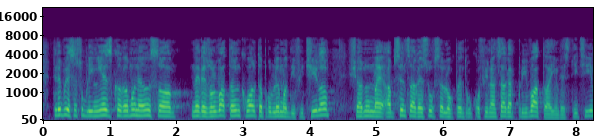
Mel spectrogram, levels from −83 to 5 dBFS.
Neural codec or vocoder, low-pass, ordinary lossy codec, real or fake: codec, 16 kHz, 16 kbps, FunCodec, trained on LibriTTS, 50 frames a second; 7.2 kHz; none; fake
